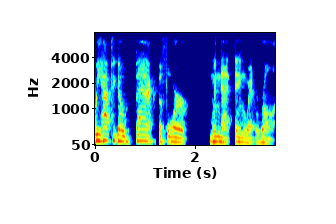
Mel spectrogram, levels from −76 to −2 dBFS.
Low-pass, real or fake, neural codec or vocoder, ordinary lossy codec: 7.2 kHz; real; none; Opus, 32 kbps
